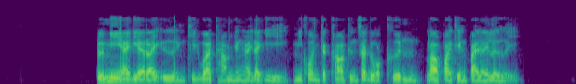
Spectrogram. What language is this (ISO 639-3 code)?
tha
